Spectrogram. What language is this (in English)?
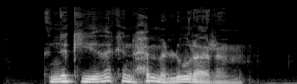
Kabyle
